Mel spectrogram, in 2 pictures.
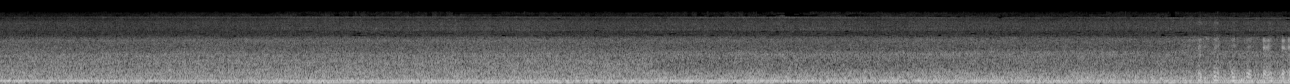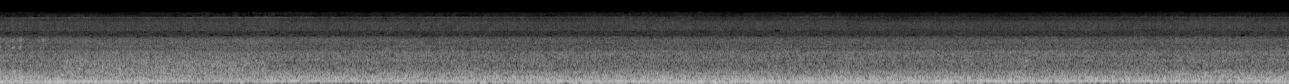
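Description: A river's water rushes and churns loudly.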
